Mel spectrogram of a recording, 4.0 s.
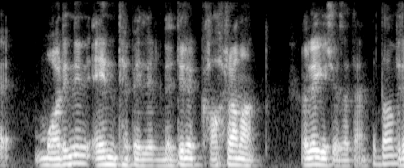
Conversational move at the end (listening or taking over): taking over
